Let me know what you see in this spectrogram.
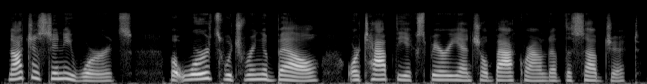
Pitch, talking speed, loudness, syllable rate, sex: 200 Hz, 165 wpm, -20 LUFS, 4.2 syllables/s, female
